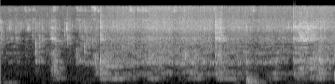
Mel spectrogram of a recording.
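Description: Blended moong dal paste with garlic and green chillies sizzles softly in a pan while being stirred, with brief scraping and clinks of the utensil and no talking.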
